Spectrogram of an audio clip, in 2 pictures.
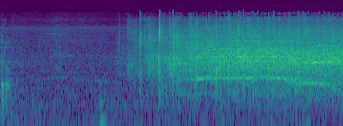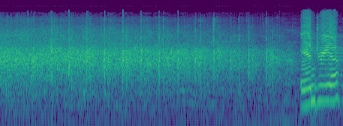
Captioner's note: applause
